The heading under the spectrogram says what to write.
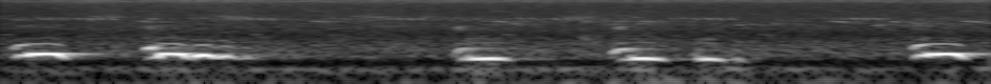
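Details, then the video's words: Breeding pair of southern ground hornbills, male and female, booming together at sunrise at Ngala in South Africa: deep, low hooting booms in groups of two or three, answering each other, over a steady high insect hiss. "of ground hornbill, and I'm actually going to keep quiet just for a little while, just so you can hear the booming call of this pair. Lovely, isn't it?"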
